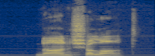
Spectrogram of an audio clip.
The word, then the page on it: nonchalant: American English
